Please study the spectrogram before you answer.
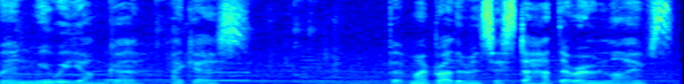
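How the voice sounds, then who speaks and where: Casting: woman playing serious scholar for game cutscenes, slightly low voice, dry and measured, strong music bed. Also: lightly acted. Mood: reminiscing. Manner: measured, matter-of-fact, dry. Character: serious, reserved adult woman, scholarly researcher. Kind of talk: naturalistic video game cutscene acting. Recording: background music over dialogue.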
